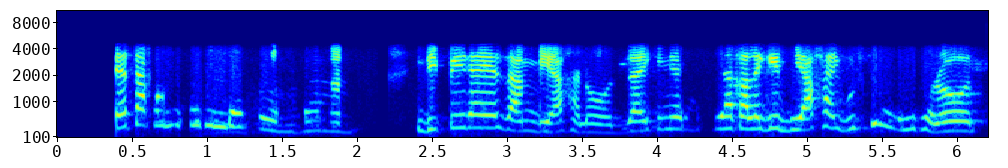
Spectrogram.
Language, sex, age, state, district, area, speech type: Assamese, female, 18-30, Assam, Nalbari, rural, conversation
